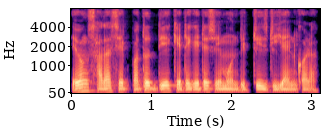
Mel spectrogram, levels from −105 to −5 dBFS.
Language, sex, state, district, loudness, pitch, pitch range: Bengali, male, West Bengal, Kolkata, -19 LUFS, 100 Hz, 95-105 Hz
